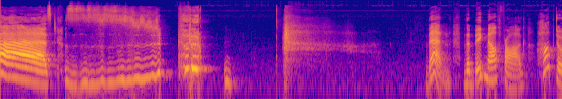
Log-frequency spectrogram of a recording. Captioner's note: buzzes like a bug, slurps, and swallows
